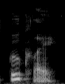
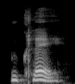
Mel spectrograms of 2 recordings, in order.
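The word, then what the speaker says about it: bouclé: You'll learn what is toile and what is icat and how do you pronounce boucle. Boucle. There are two accepted pronunciations.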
